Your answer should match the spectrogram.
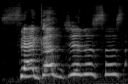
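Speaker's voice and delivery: high-pitched, tentative Canadian accent; questioning mock-Canadian accent; Canadian accent attempt. Shown as a demonstration. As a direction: try out a Canadian accent, unsure of it. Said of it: "Vegas with the Canadian accent".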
